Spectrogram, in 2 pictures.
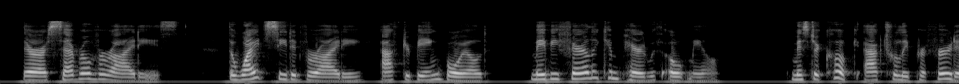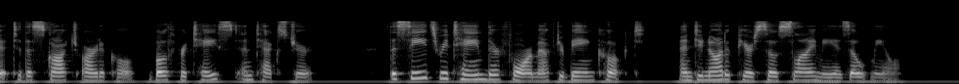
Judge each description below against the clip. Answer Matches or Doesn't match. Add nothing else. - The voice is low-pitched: Doesn't match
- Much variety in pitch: Doesn't match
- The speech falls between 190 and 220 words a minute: Doesn't match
